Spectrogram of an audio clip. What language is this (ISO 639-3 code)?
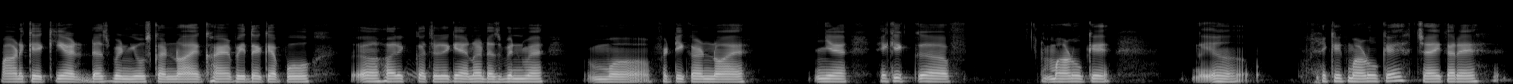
snd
